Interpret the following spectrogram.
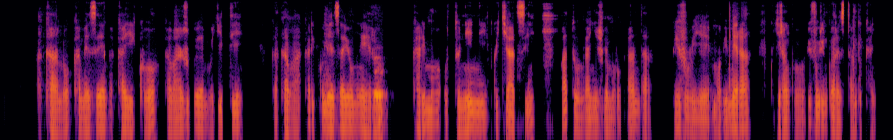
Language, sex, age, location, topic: Kinyarwanda, male, 25-35, Kigali, health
